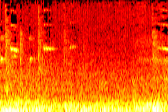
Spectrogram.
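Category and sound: vehicle, city bus arriving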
